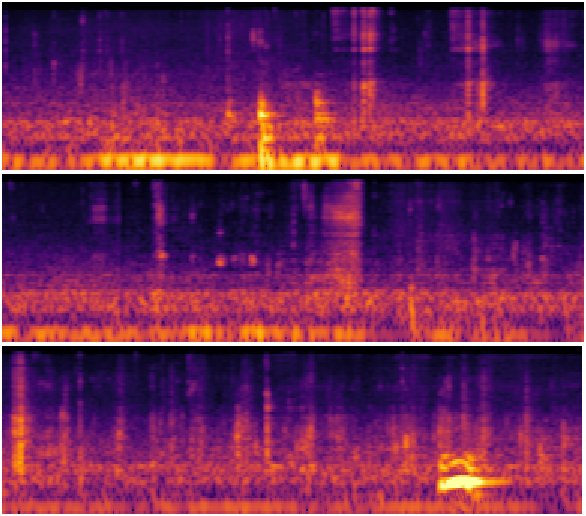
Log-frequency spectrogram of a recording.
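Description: Mouth sounds of chewing and biting stir-fried udon with beef and green onion kimchi, with scattered light clicks. A short loud hum comes near the end.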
